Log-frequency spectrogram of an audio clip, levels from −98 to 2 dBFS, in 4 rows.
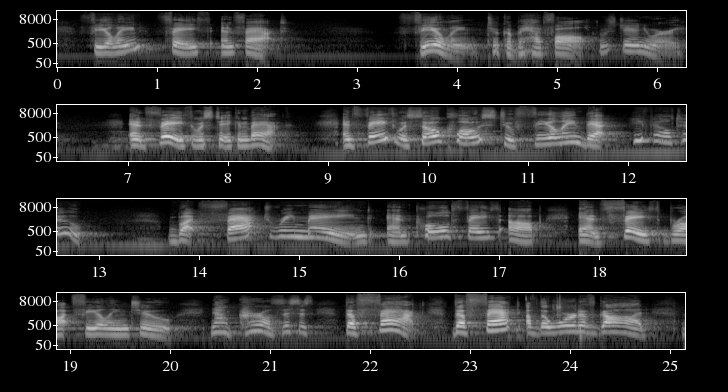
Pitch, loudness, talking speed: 245 Hz, -32 LUFS, 125 wpm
